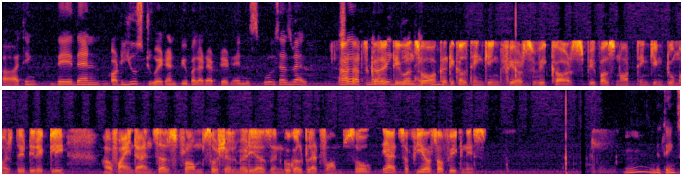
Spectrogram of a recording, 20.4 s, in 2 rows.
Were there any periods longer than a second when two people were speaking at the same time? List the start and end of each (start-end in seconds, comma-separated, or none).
5.1-6.6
